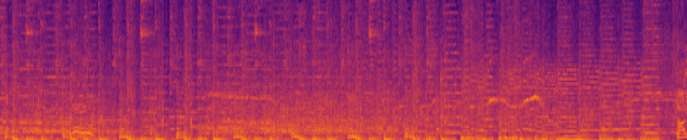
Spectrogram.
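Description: A studio audience on The Kapil Sharma Show cheers and claps to welcome the famous comic poet Arun Jaimini, a loud, steady crowd roar mixed with brassy band music throughout.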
